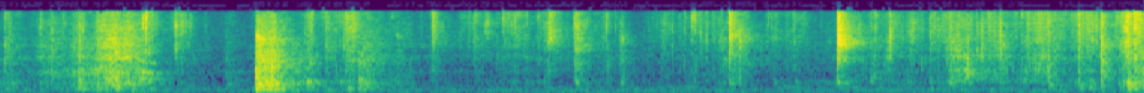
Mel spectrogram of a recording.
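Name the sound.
paper labels being loaded into Rollo label printer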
